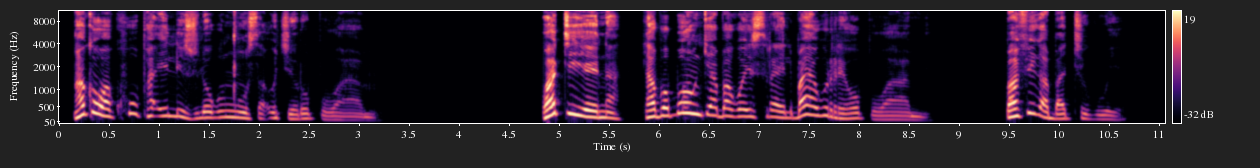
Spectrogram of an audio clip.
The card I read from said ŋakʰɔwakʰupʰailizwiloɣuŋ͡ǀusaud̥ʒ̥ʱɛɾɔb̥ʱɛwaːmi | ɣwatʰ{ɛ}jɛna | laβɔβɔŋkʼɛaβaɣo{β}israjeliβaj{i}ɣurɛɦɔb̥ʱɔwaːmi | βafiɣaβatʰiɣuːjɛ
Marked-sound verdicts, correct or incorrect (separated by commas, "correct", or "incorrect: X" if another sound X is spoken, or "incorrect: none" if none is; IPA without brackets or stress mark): incorrect: i, incorrect: none, incorrect: a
